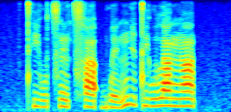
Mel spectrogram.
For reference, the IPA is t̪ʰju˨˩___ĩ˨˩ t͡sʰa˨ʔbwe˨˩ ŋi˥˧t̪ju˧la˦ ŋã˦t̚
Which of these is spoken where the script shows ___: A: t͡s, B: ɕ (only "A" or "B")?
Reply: A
